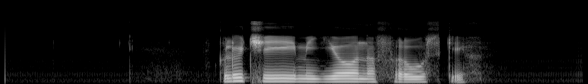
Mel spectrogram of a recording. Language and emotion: Russian, sad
